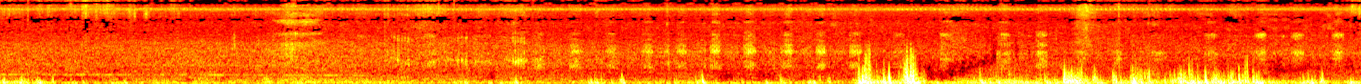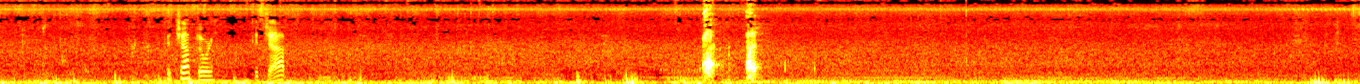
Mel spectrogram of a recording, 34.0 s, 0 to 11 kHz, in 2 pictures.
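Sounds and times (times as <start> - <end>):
rough low rumbling noise: 0.0 - 27.5
faint insects chirping: 0.0 - 34.0
puppy snorting and grunting: 4.8 - 7.3.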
